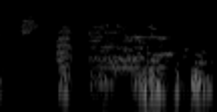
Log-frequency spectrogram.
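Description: A short sound about half a second in, then a muffled, indistinct person's voice over the last second.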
